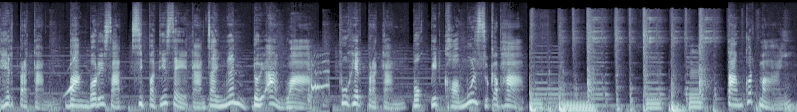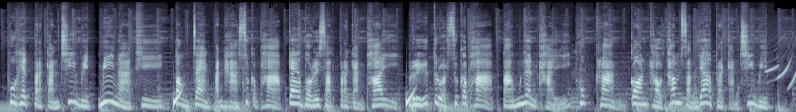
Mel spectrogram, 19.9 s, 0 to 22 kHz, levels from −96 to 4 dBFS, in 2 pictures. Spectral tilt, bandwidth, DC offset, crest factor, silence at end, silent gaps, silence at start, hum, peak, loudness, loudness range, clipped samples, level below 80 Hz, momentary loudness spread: -4 dB/octave; over 20 kHz; under 0.1%; 16 dB; 0 s; none; 0 s; none; 0 dBFS; -15 LUFS; 2 LU; under 0.1%; -30 dBFS; 8 LU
